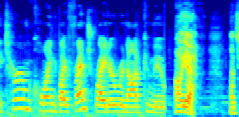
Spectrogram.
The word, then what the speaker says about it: Renaud Camus: The Great Replacement is a term coined by French writer Renaud Camus. Oh yeah, that's how you pronounce the name.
